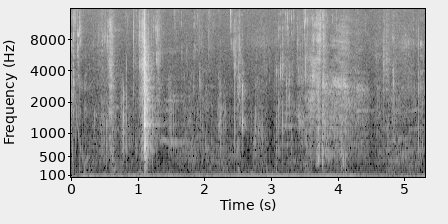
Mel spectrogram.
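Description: Close-miked chewing of a mouthful of vegetable pulao: wet mouth clicks and smacks, with one sharp loud click about a second in, over a low steady hum.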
